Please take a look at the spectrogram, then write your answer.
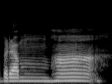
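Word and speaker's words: ब्रह्मा: Okay, we don't pronounce this as Ahnikam, even though the h is written before, it is pronounced as Anhikam, Vanhihi, Madhyanha, Aparanha, Brahma. So everywhere the Anunasika sound comes first and then the h, which is slightly toned down.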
